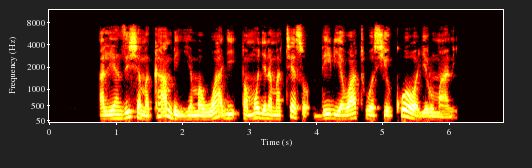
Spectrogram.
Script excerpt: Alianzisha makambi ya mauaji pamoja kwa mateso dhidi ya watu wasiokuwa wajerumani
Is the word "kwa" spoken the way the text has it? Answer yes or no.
no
